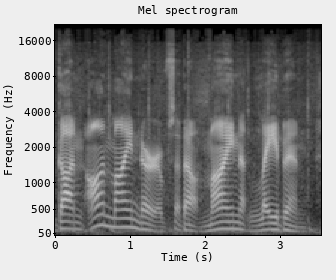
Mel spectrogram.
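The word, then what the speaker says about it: Mein Leben: on my nerves about mine laben which apparently is the correct pronunciation as you have all made me painfully aware of in the comment section since release so for the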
